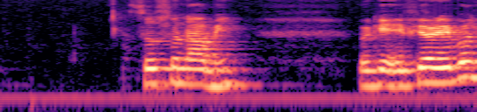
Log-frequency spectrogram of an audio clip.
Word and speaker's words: tsunami: here that is t tsunami or basically t is silent here so tsunami okay if you are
